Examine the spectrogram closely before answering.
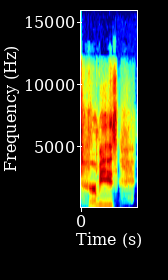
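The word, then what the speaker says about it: Hermès: And thank you, whoever told us that the correct pronunciation is Hermes.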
